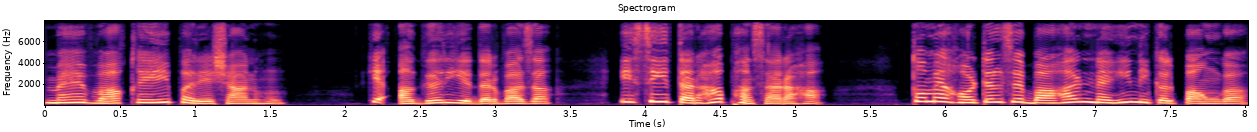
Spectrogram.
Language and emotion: Urdu, fearful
